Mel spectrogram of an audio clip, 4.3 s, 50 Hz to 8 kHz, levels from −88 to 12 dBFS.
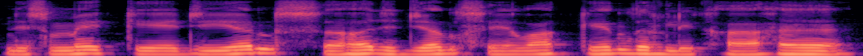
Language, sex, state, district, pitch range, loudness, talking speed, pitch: Hindi, male, Jharkhand, Palamu, 125-145 Hz, -15 LUFS, 110 wpm, 135 Hz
